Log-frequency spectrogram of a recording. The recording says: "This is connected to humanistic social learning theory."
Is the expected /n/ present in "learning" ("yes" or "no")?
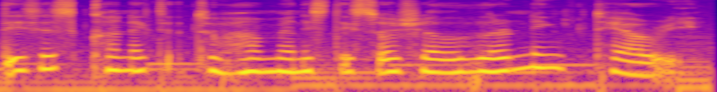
yes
